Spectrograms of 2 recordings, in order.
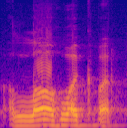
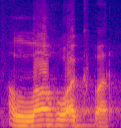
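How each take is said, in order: The two takes are said the same way.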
